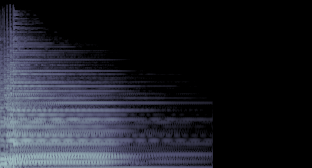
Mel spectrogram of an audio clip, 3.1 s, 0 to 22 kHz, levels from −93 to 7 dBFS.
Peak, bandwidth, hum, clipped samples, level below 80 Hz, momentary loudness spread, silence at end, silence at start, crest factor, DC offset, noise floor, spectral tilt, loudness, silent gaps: -8 dBFS; 17.5 kHz; none; under 0.1%; -48 dBFS; 18 LU; 0.95 s; 0 s; 20 dB; under 0.1%; -59 dBFS; -5.5 dB/octave; -27 LUFS; none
